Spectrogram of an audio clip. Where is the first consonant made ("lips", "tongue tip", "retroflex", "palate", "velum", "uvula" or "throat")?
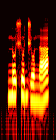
tongue tip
